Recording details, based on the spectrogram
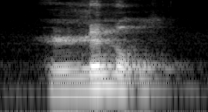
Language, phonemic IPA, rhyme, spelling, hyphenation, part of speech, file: Dutch, /ˈlʏ.məl/, -ʏməl, lummel, lum‧mel, noun / verb, Nl-lummel.ogg
- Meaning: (noun) 1. jerk, dork, turd 2. piggy in the middle (person standing in the middle in keep-away); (verb) inflection of lummelen: first-person singular present indicative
